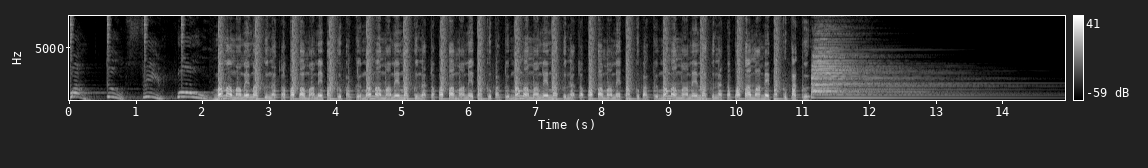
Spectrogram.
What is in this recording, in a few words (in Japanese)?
早口言葉リズム（中級編）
